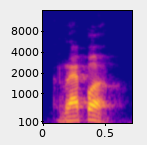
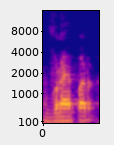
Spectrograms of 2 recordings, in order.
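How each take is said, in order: First: रैपर starting straight on R; correct pronunciation. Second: व्रैपर with a V sound before R; wrong pronunciation. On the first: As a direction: say रैपर with the W silent. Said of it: "डब्ल्यू को नहीं पढ़ना". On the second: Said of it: "हम पढ़ ही नहीं रहे". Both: Shown as a demonstration.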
